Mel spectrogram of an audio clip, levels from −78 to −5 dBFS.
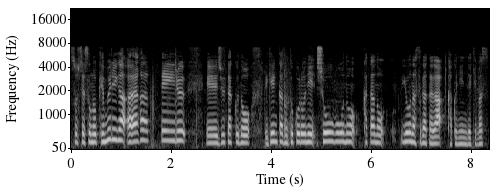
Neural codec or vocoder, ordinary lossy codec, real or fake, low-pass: none; none; real; 7.2 kHz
